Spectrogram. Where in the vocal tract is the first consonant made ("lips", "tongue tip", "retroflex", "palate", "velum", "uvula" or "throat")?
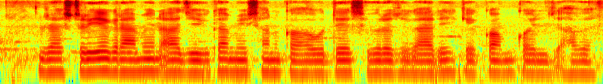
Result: tongue tip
